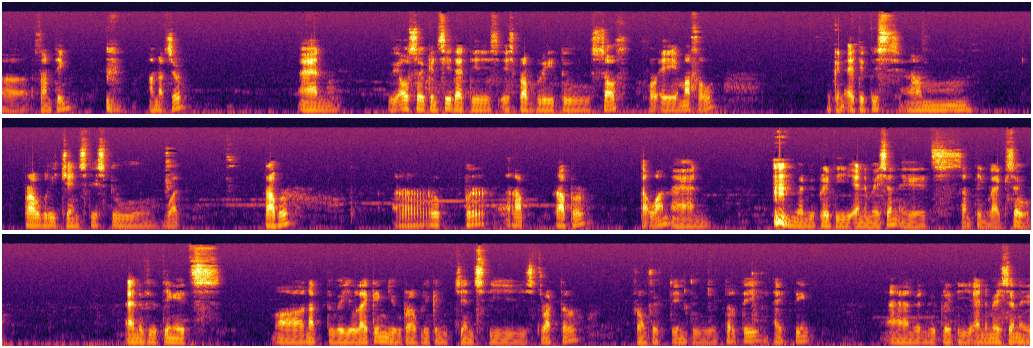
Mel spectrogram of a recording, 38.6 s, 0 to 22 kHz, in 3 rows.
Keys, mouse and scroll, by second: 2.4 click, 3.0 click, 3.6 click, 7.1 g, 9.5 middle click, 10.6 middle click, 13.4 click, 14.5 click, 17.2 middle click, 19.3 middle click, 22.1 click, 23.1 click, 26.2 click, 27.5 click, 28.1 click, 29.3 middle click, 35.1 click, 37.5 click.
